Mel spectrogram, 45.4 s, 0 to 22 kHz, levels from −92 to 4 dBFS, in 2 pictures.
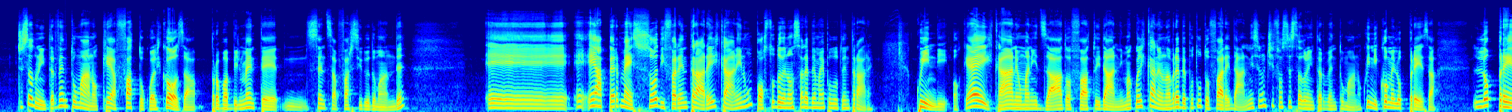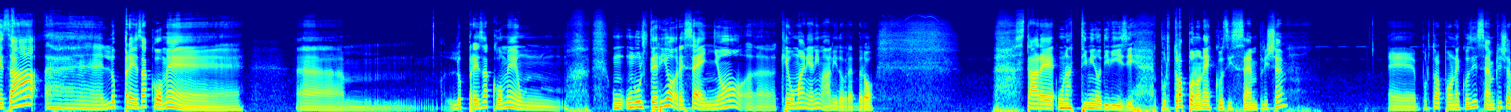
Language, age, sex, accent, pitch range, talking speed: Italian, 30-49, male, native, 105-160 Hz, 130 wpm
